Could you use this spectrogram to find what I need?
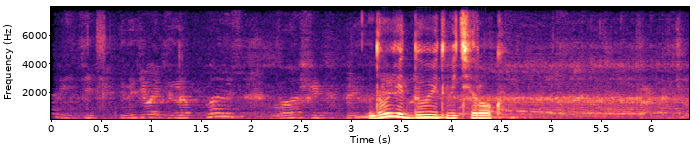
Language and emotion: Russian, neutral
